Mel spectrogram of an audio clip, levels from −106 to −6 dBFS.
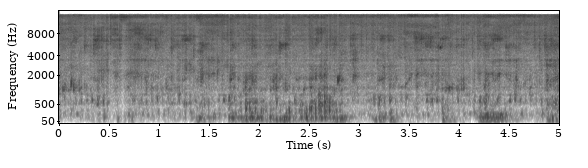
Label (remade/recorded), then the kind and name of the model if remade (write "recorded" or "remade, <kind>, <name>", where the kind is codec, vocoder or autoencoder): remade, autoencoder, DAC-VAE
